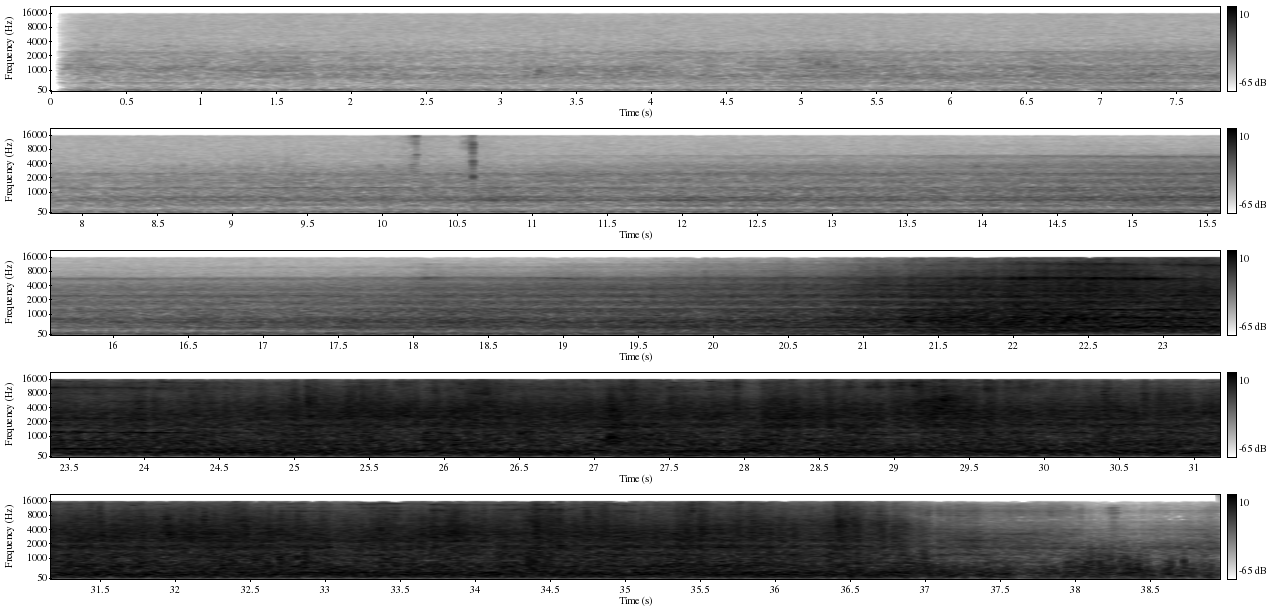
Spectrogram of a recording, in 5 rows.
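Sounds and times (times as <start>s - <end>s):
freight train rumbling: 0.5s - 38.9s
wheels clattering over rails: 21.0s - 37.3s.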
